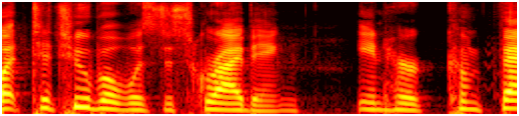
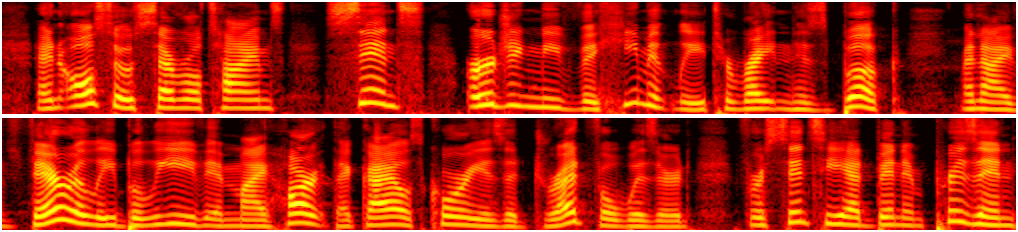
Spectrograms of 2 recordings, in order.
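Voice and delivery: normal talking voice

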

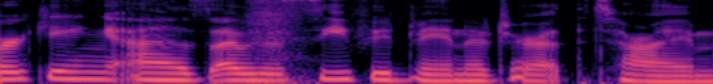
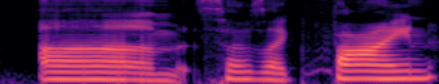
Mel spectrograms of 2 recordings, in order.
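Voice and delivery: ordinary talk

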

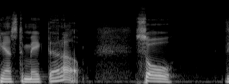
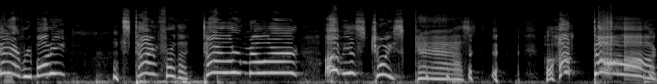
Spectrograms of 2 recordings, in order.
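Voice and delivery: very high-pitched, squeaky cartoon mouse voice. Another speaker asks for it, so doing a Mickey voice impression. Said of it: "You want me to do my Mickey impression?".

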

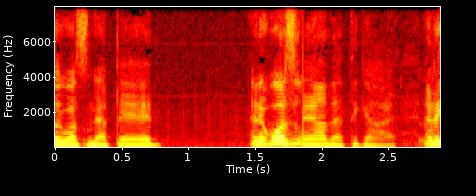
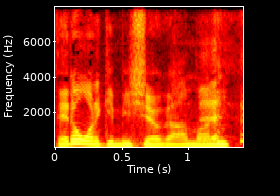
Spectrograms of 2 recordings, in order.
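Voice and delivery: ordinary talk

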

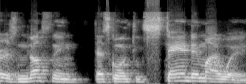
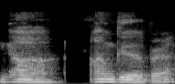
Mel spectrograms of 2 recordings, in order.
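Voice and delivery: put-on stoned voice, lower and quieter; 4 semitones lower, 9 dB quieter than usual. Retelling friends' reply after hotboxing, imitating a stoned voice. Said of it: "I can't with the fucking eyes and voice".

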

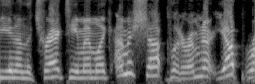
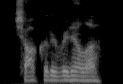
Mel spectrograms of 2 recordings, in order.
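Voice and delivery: put-on very quiet hushed mutter, much lower, quieter; 9 semitones lower, 20 dB quieter than usual. Recalling car rides with the family, the speaker quotes their dad: imitating dad's under-breath mutter. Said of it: "under his breath, really quietly".

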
